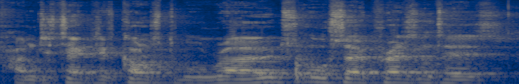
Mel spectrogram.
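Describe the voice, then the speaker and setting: An actor playing a firm, procedural detective constable. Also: male voice, mid-range voice, brisk, natural voice. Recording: echoey room with faint noise.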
